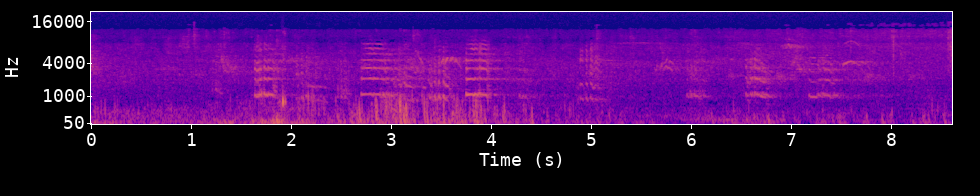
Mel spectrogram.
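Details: Thousands of common cranes migrating south in a broad front over the Wetterau, Hesse, Germany, on 22 October 2022, seen from Bad Nauheim; overlapping trumpeting, bugling calls from the flocks above steady low rumbling noise.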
